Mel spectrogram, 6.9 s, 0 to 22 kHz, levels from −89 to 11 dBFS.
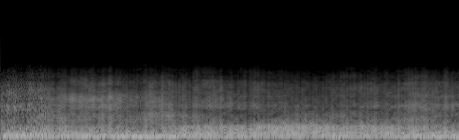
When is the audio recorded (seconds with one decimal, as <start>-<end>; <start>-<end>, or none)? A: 0.0-0.7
